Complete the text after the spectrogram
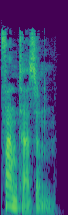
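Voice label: "phantasm", English, British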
